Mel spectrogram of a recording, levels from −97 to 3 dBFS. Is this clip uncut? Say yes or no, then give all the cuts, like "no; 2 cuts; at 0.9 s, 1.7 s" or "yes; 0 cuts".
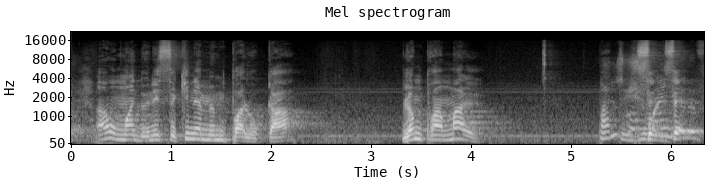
yes; 0 cuts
